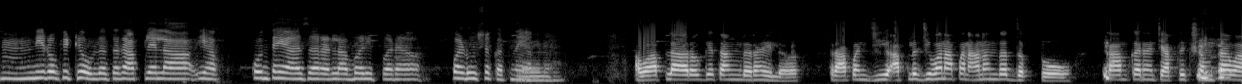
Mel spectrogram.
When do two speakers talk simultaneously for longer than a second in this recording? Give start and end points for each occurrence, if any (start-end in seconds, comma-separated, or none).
none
